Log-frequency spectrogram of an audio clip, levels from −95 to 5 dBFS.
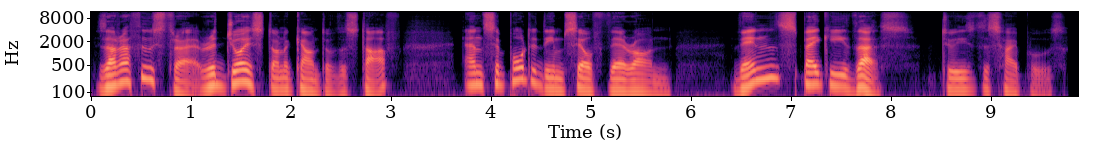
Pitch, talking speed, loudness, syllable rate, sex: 130 Hz, 110 wpm, -21 LUFS, 3.8 syllables/s, male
